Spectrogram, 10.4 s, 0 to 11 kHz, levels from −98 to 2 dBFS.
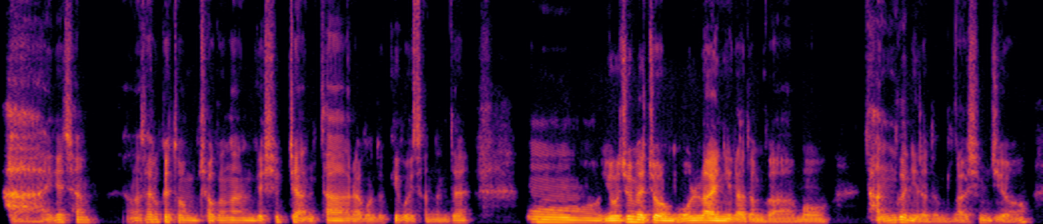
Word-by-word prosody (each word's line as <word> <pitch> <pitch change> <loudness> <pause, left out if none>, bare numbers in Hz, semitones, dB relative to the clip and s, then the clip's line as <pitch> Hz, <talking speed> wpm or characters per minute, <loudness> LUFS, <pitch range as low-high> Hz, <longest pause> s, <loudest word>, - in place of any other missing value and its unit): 아 80 - -2
이게 115 +7 -3
참 115 -1 -6 0.3
어 - - -6
'새롭게 125 0 -3
좀 105 -3 -4
적응하는 105 +1 -3
게 95 - -1
쉽지 120 0 -3
않다.'라고 90 -1 -2
느끼고 85 0 -6
있었는데 80 +6 -7 0.6
어 115 -5 +2
요즘에 105 +5 +6
좀 100 -3 +6
온라인이라든가 85 -8 +3
뭐 75 0 -6 0.4
당근이라든가 80 - -2
심지어 95 - -6
100 Hz, 280 characters per minute, -21 LUFS, 80-110 Hz, 0.6 s, 요즘에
